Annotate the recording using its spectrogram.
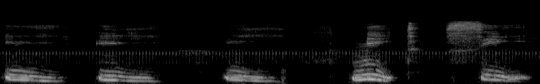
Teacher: Meet is, it's almost a pure E, but we kind of bite it at the end. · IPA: /iy/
